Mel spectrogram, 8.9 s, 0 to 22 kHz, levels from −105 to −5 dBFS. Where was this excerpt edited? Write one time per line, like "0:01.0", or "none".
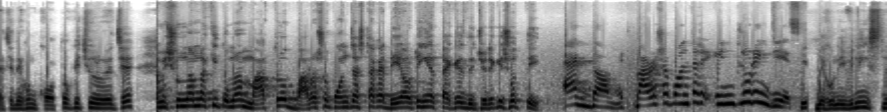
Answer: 0:01.5
0:06.2
0:08.1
